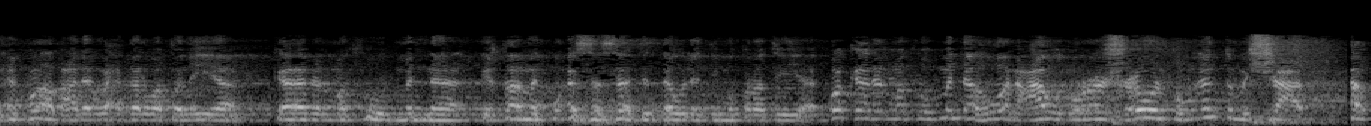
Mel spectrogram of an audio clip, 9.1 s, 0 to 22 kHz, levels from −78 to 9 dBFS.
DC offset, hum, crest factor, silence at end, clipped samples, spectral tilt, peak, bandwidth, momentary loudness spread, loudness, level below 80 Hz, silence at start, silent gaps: under 0.1%; none; 16 dB; 0 s; under 0.1%; -5 dB/octave; -6 dBFS; 7.4 kHz; 7 LU; -23 LUFS; -56 dBFS; 0 s; none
